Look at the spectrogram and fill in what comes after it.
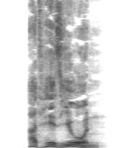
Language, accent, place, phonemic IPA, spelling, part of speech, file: German, Germany, Berlin, /athɛˈzɪ̯oːn/, Adhäsion, noun, De-Adhäsion.ogg
- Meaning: adhesion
